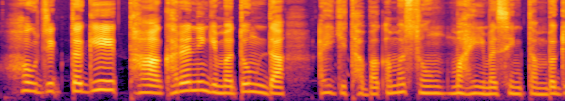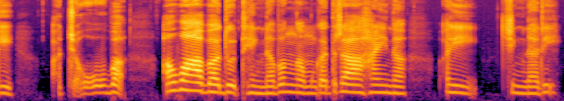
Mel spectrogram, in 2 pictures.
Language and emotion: Manipuri, fearful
